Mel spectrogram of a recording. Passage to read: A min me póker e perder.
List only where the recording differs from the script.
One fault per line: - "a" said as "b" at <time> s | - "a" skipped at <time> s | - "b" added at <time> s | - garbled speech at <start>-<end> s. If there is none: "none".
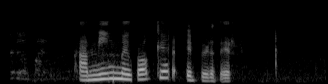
none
